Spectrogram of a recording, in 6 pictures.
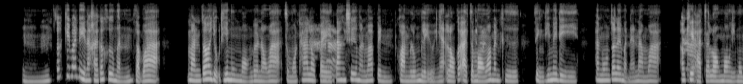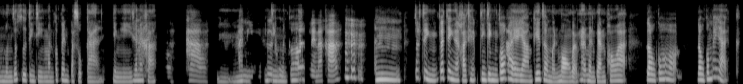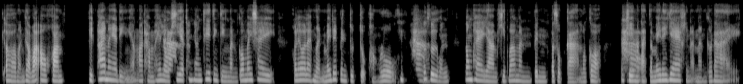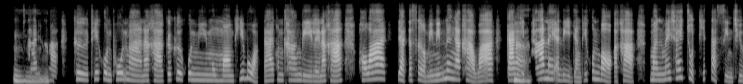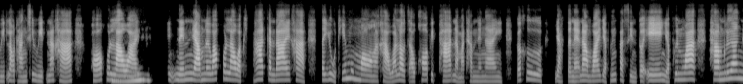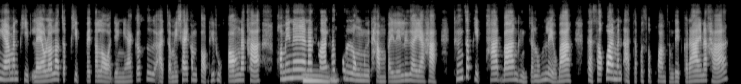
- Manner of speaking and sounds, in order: other background noise; tapping; chuckle; chuckle
- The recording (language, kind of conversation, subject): Thai, advice, คุณรู้สึกกลัวความล้มเหลวจนไม่กล้าเริ่มลงมือทำอย่างไร
- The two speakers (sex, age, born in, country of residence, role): female, 20-24, Thailand, Thailand, user; female, 35-39, Thailand, Thailand, advisor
